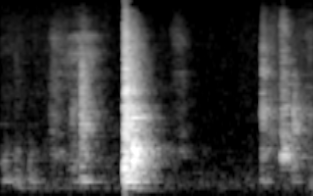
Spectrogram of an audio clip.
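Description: Close rustling of hair being gathered and handled, with a sharp knock about a second in.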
